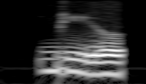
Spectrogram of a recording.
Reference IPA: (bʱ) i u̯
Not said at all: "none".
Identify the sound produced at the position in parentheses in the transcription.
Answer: b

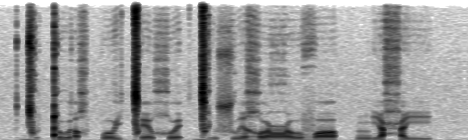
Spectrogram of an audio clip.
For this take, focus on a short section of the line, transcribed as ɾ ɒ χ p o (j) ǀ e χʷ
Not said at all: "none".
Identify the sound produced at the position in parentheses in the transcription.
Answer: j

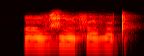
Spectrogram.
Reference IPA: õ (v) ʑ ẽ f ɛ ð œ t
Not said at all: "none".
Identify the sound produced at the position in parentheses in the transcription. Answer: v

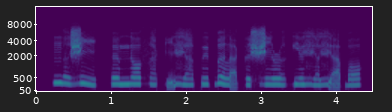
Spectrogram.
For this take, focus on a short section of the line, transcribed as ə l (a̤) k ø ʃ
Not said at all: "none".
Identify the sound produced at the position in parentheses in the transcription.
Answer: a̰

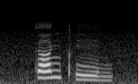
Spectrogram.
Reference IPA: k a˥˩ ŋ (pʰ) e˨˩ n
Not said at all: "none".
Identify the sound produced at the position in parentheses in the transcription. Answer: pʰ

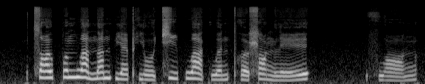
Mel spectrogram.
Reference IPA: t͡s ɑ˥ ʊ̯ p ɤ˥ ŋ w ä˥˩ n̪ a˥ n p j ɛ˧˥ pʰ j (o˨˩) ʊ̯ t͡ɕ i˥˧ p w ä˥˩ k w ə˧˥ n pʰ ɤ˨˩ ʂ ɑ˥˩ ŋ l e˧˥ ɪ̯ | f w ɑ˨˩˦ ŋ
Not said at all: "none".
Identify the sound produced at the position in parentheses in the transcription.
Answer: o˨˩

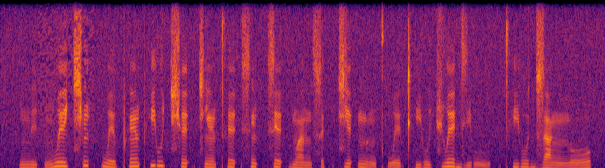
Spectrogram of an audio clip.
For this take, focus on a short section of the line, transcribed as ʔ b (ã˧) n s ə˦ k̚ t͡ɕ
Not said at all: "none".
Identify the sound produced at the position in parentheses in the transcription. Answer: ã˧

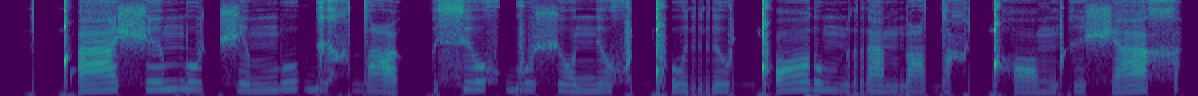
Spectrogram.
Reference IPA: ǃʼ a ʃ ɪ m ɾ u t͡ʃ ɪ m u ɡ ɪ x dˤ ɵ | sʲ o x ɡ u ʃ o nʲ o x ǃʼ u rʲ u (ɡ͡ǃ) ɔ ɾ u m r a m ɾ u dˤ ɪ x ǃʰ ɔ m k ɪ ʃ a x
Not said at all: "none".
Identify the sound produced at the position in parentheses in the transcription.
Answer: ǃʼ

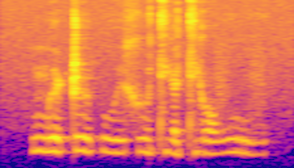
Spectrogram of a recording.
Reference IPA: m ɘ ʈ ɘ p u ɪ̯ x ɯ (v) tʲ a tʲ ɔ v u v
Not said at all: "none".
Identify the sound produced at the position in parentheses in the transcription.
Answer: none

